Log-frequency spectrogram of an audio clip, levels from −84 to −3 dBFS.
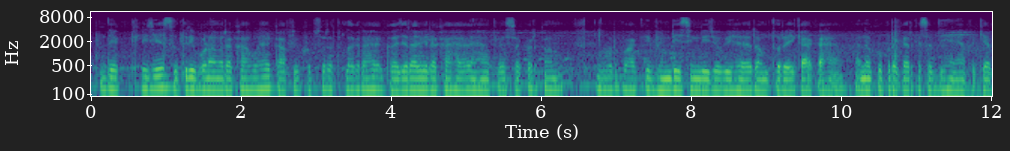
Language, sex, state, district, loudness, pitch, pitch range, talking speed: Hindi, male, Chhattisgarh, Balrampur, -32 LUFS, 125 Hz, 120-130 Hz, 170 wpm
